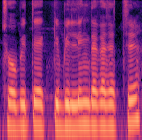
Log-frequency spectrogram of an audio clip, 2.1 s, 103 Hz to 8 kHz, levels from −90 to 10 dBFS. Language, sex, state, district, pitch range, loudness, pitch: Bengali, male, Tripura, Dhalai, 155-160 Hz, -13 LUFS, 155 Hz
